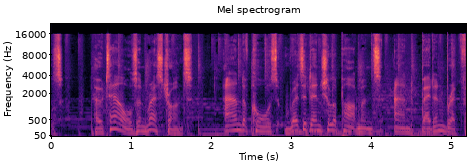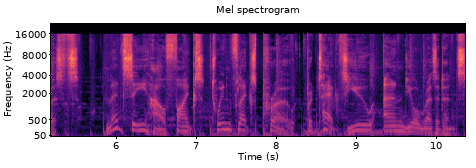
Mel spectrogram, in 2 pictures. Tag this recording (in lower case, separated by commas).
music, speech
